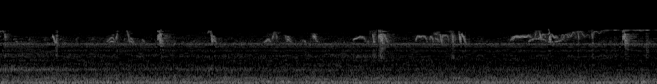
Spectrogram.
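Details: Bald eagle at its nest, on 10 February 2024 at 06:32: high, thin chittering chirps given in loose bursts throughout, over a steady low broadband hum.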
